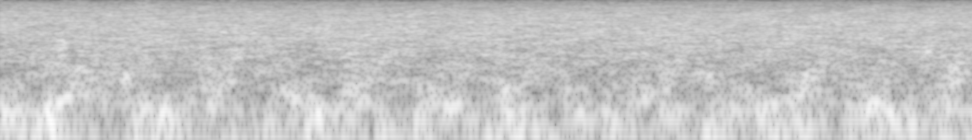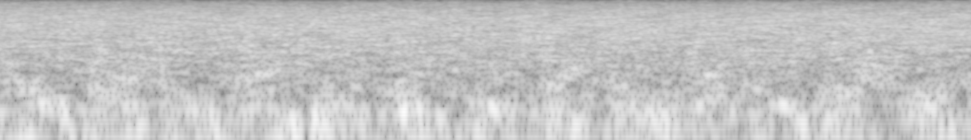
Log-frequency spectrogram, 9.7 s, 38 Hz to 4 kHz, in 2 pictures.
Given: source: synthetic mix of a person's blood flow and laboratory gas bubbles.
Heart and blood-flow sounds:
Doppler ultrasound of blood flow; precordium
0.24-0.29 s: bubbles
0.44-0.85 s: bubbles
7.33-7.50 s: bubbles
7.70-7.83 s: bubbles
7.90-8.02 s: bubbles
8.19-8.29 s: bubbles
From the record:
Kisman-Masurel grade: 221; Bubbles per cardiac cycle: several, 3 to 8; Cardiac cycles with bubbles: 10 to 50%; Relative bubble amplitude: barely perceptible (0.100 to 0.250); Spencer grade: 2 (many but less than half of the cardiac periods contain bubble signals, singularly or in groups); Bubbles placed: anywhere in the cardiac cycle

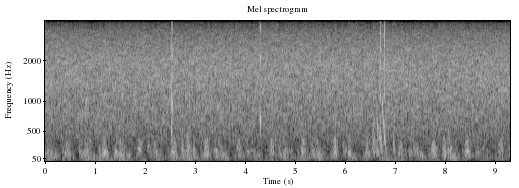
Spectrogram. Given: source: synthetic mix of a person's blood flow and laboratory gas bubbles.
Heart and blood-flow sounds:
Doppler ultrasound of blood flow; precordium
2.48-2.61 s: bubbles
2.94-3.03 s: bubbles
4.27-4.35 s: bubbles
4.50-4.66 s: bubbles
5.75-5.86 s: bubbles
6.03-6.14 s: bubbles
6.52-6.88 s: bubbles
6.94-7.02 s: bubbles
From the record:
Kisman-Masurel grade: 123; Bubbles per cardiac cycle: 1 to 2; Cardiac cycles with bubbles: 10 to 50%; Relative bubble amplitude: loud (0.450 to 0.775); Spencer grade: 2 (many but less than half of the cardiac periods contain bubble signals, singularly or in groups); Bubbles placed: anywhere in the cardiac cycle

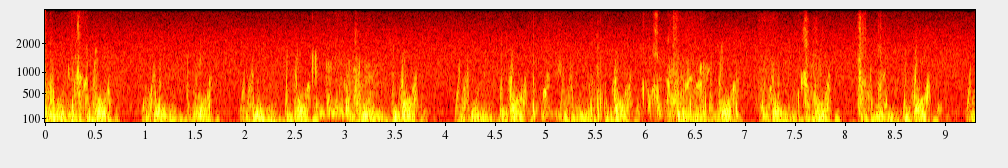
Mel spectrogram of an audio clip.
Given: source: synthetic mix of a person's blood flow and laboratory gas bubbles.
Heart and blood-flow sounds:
Doppler ultrasound of blood flow; precordium
0.00-0.10 s: bubbles
0.20-0.44 s: bubbles
2.65-3.34 s: bubbles
4.84-5.17 s: bubbles
5.43-5.58 s: bubbles
5.96-6.67 s: bubbles
6.88-6.96 s: bubbles
7.12-7.34 s: bubbles
7.51-7.75 s: bubbles
7.80-7.85 s: bubbles
8.11-8.24 s: bubbles
8.32-8.44 s: bubbles
From the record:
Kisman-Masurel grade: 233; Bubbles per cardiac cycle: several, 3 to 8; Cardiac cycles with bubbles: 50 to 99%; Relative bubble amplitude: loud (0.450 to 0.775); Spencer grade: 3 (all of the cardiac periods contain showers or single bubble signals, but not dominating or overriding the cardiac motion signals); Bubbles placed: only in the low amplitude regions of the cardiac cycle

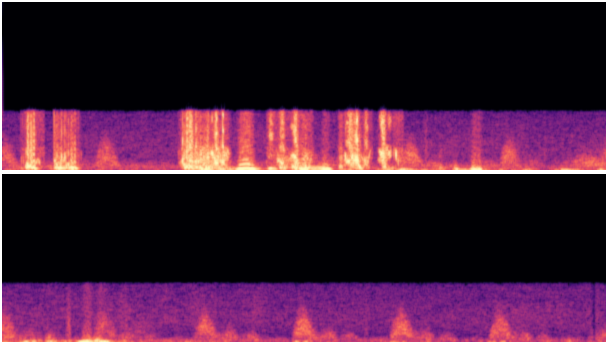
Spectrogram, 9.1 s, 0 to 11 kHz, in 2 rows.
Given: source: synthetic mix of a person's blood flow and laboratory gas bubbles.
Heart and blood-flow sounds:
Doppler ultrasound of blood flow; subclavian vein
0.13-0.32 s: bubbles
0.38-0.59 s: bubbles
1.31-1.72 s: bubbles
1.98-2.34 s: bubbles
2.51-2.78 s: bubbles
2.81-3.00 s: bubbles
From the record:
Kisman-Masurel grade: 223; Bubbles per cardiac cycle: several, 3 to 8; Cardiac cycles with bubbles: 10 to 50%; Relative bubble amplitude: loud (0.450 to 0.775); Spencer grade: 2 (many but less than half of the cardiac periods contain bubble signals, singularly or in groups); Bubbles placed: anywhere in the cardiac cycle

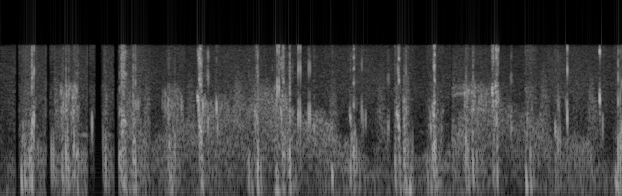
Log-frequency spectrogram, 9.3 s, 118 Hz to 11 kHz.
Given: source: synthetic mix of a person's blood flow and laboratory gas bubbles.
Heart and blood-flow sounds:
Doppler ultrasound of blood flow; subclavian vein
0.28-0.55 s: bubbles
0.73-0.84 s: bubbles
0.88-1.21 s: bubbles
1.33-1.42 s: bubbles
1.52-1.65 s: bubbles
1.76-2.13 s: bubbles
2.42-2.77 s: bubbles
2.92-3.29 s: bubbles
3.69-3.98 s: bubbles
4.07-4.53 s: bubbles
4.59-4.76 s: bubbles
4.93-5.02 s: bubbles
5.21-5.50 s: bubbles
5.79-5.84 s: bubbles
5.91-6.22 s: bubbles
6.38-6.65 s: bubbles
6.93-7.50 s: bubbles
7.64-7.69 s: bubbles
7.86-8.05 s: bubbles
8.29-8.43 s: bubbles
8.46-8.54 s: bubbles
8.95-9.07 s: bubbles
9.19-9.34 s: bubbles
From the record:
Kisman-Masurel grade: 233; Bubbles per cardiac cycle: several, 3 to 8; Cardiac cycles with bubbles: 50 to 99%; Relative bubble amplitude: loud (0.450 to 0.775); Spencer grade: 3 (all of the cardiac periods contain showers or single bubble signals, but not dominating or overriding the cardiac motion signals); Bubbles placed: anywhere in the cardiac cycle

